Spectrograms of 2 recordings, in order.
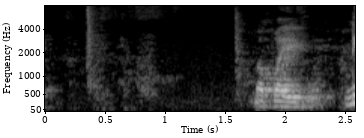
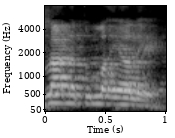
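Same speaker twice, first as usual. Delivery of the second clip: ordinary talk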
